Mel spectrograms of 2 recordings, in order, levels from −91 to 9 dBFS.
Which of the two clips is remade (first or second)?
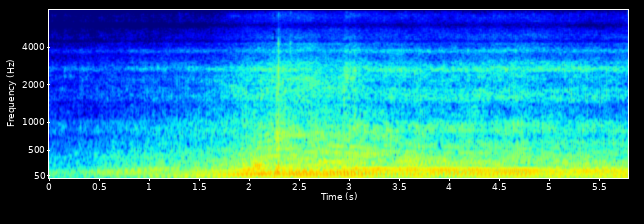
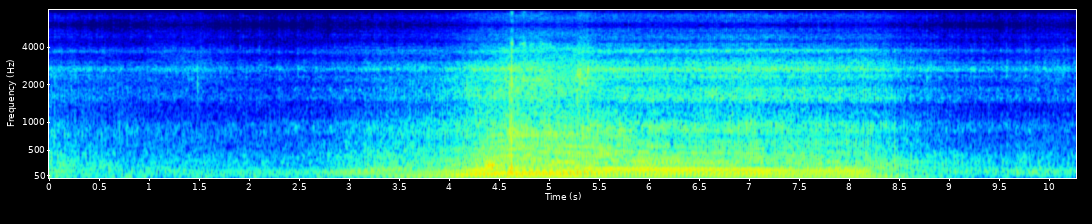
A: first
